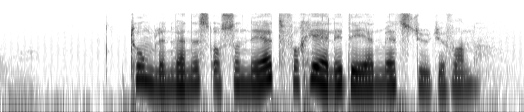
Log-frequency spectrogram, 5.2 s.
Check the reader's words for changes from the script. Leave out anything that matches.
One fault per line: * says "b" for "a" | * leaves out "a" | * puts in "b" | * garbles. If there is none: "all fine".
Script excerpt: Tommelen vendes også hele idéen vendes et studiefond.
* puts in "ned for"
* says "med" for "vendes"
